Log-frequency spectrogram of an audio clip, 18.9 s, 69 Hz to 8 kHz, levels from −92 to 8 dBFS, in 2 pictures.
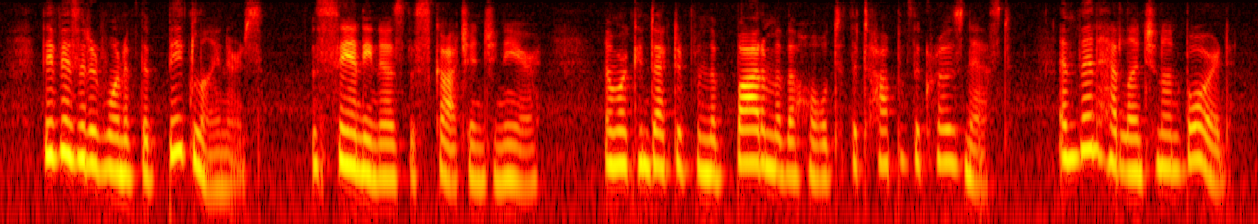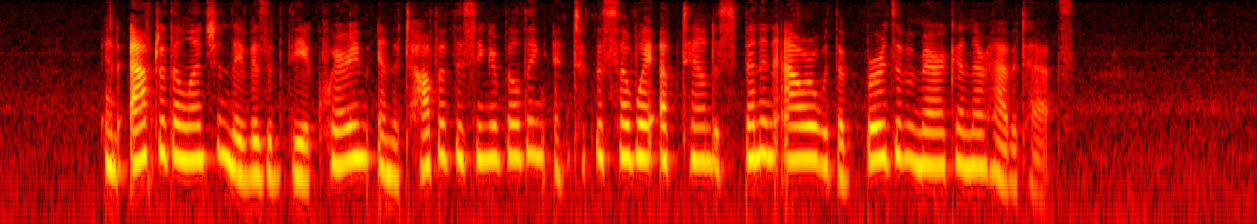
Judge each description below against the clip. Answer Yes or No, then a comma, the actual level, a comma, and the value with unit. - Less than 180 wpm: No, fast, 205 wpm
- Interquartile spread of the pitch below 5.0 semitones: No, average, 5.3 semitones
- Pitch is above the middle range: Yes, high, 245 Hz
